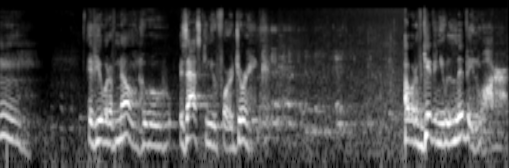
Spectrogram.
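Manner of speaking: dry, sardonic, mocking, mock-pious tone. Acting out Jesus answering the woman at the well, sarcastic. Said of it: "I think he's being sarcastic".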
